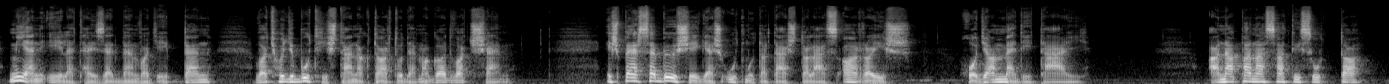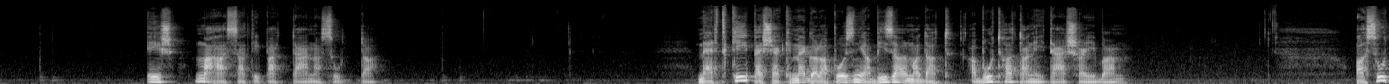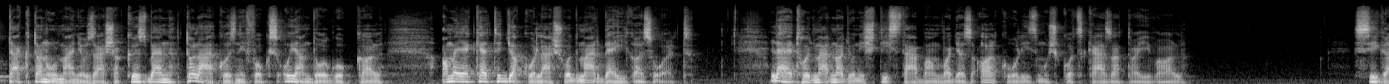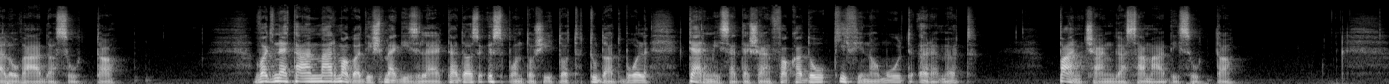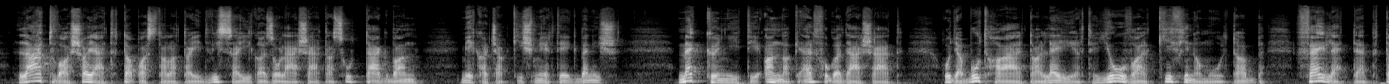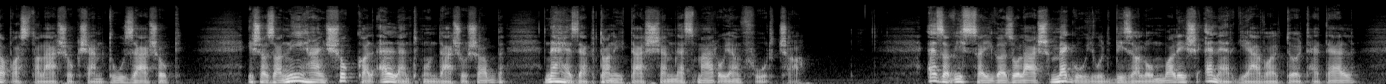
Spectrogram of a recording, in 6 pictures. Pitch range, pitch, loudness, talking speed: 70-115 Hz, 95 Hz, -15 LUFS, 90 wpm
